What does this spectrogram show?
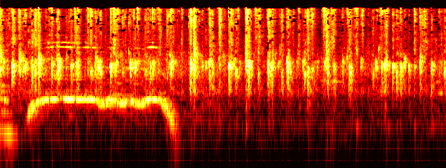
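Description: An audience bursts into dense, steady applause for someone's brother-in-law, lasting several seconds, with one long sustained whoop or whistle ringing over the clapping during the first two seconds.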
